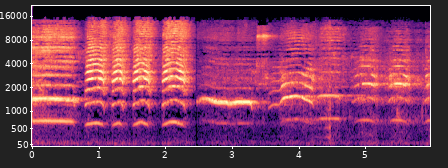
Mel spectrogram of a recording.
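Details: Indian peafowl calling: four loud, nasal, arched wails in quick succession, then longer drawn-out cries with rich harmonics, rising and falling, against a low background rumble.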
